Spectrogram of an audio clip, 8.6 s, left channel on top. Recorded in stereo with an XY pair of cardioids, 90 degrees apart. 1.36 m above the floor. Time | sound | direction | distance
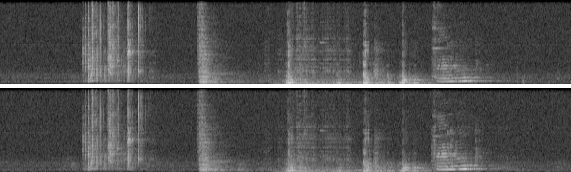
1.2 | crushing | 25° left | 1.5 m
3.0 | a rattle | 25° left | 4 m
4.3 | a thud | 60° left | 4.5 m
6.5 | a child speaking | 65° right | 7.5 m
